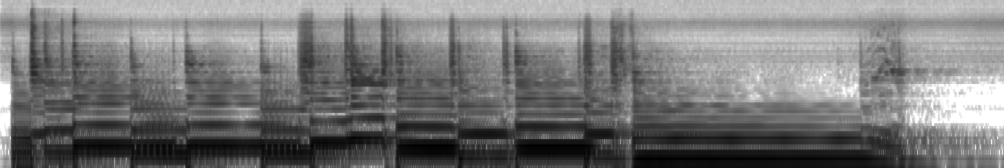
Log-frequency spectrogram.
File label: Boss Katana Go Bass Clean Vibrato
